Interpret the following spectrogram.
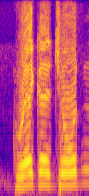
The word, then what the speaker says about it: Gregor Jordan: person that you mentioned your husband Australian director Gregor Jordan is that how you pronounce his name yes yeah now you mentioned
